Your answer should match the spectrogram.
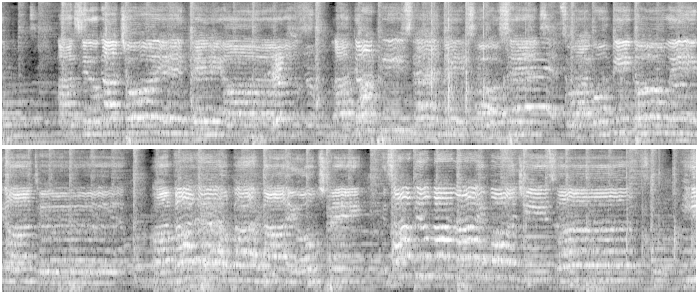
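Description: A teen choir singing a gospel worship song with steady instrumental accompaniment.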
